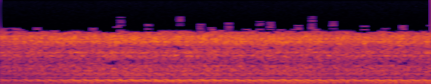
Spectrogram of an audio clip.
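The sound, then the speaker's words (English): An old car engine chugs steadily up a mountain road at night. It makes a continuous, even, low drone at a moderate level, with no voices. “the stillness of the night is broken only by the steady chugging of the ancient motor as it struggles laboriously but steadily up the mountain”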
